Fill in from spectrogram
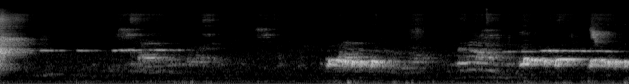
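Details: Perkutut or zebra dove in manggung song: a thin high note, then bursts of rapid trilled cooing repeated after a pause, in a quiet setting.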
